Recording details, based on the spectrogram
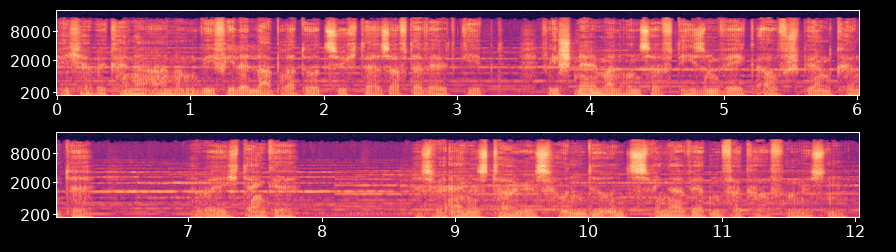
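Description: Radio play lead: wary, weary older man, rock-bottom gravel voice, reflective and measured, music underneath. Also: rumbling low. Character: weary, wary older actor in hiding, Tom. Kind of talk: radio play narration, letter read as monologue.

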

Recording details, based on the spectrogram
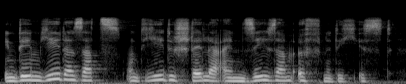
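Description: A woman with a low, very soft-toned voice narrates a literary essay for radio. Her delivery is measured and formal, reflecting on the text as she reads.

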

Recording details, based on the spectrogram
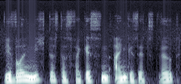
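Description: A man reciting literary texts in a measured, solemn manner. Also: medium pitch, animated, warm tone, dry recording. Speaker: reader of literary quotations.

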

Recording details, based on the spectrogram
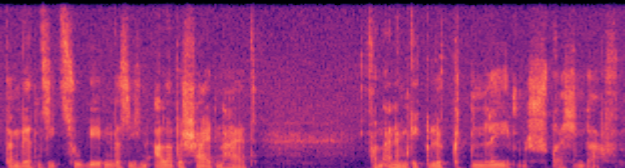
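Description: Middle-aged male barroom raconteur: low husky voice, urbane, ironic, confessional, theatrical radio monologue. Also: moderate pace, fairly bright tone. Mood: smug, urbane. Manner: eloquent, urbane, ironic, addressing a silent listener.

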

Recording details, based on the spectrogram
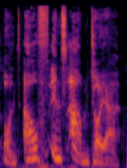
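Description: A man's voice: a little high, wildly swooping pitch, takes it slowly, sharp tone, full character voice. A man playing a self-important office clerk turned jungle adventurer in a comic audio drama, with a theatrical manner. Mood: eager, self-assured.

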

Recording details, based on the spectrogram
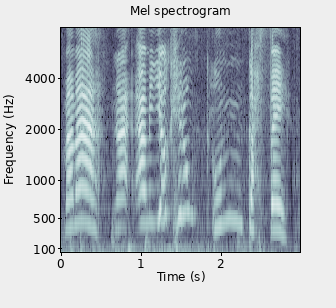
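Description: Very high, excitable young female voice, noisy recording. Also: unhurried. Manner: playful, pleading, excitable. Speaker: drama student. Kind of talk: improvised amateur radio play. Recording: very noisy amateur recording with clicks.

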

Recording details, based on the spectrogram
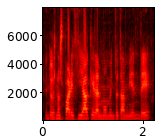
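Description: A woman's voice: mid-range voice, completely flat delivery, fast. A woman with an accent from Spain talking informally as a festival organizer in a radio interview. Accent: Spanish from Spain.

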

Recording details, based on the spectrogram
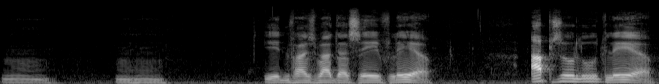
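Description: An actor playing a boisterous, jovial émigré lawyer in a German radio play, hearty and given to exclaiming. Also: male voice, low-pitched, drawn-out words, a bit bright, exaggerated voice. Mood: intrigued, muttering. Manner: exclaiming, hearty, repeating himself.

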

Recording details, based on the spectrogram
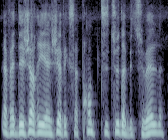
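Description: Man reading a novel aloud, steady. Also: a little high, fast, no room sound. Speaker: audiobook narrator. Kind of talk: scripted narration of a science-fiction novel.

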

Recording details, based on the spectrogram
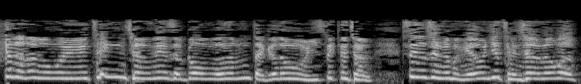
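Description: A man's voice: extremely high pitch, brisk, background noise. A man voicing an earnest parody pop star, mumbling as if his mouth is full, with an echoey sound. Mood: slow, earnest. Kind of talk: comedy parody of a stage singer. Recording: echoey, with music behind.

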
